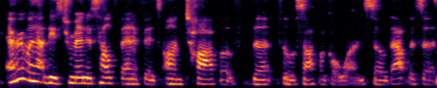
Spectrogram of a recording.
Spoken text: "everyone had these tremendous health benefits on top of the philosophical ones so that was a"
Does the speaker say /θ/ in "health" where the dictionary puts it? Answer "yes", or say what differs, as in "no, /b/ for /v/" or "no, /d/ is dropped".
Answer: yes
